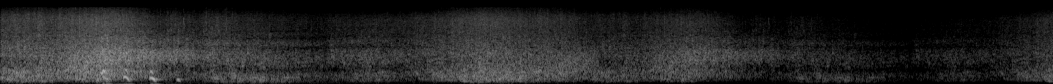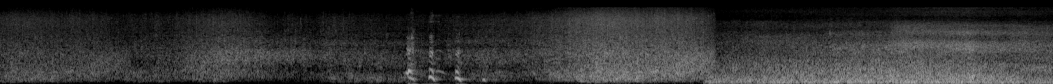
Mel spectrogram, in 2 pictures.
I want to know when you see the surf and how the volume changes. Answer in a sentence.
You can hear the surf from 0.0 to 21.0 s, getting quieter then louder.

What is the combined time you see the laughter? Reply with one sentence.
You can hear the laughter for 2 seconds altogether.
